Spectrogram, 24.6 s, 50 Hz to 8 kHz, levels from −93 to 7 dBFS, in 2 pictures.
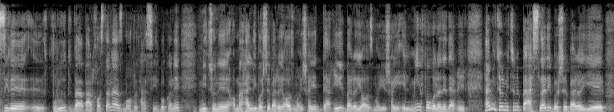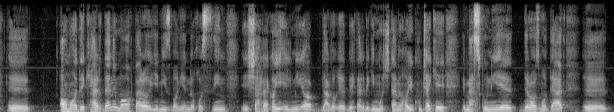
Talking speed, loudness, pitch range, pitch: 115 wpm, -18 LUFS, 125-150 Hz, 130 Hz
